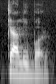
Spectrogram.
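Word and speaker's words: calibre: जैसे BRE को हम बर पढ़ देते हैं, GRE को हम गर पढ़ देते हैं, TRE को हम टर पढ़ देते हैं, जैसे इन स्पेलिंग्स में है सेंटर, थिएटर, कैलिबर।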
